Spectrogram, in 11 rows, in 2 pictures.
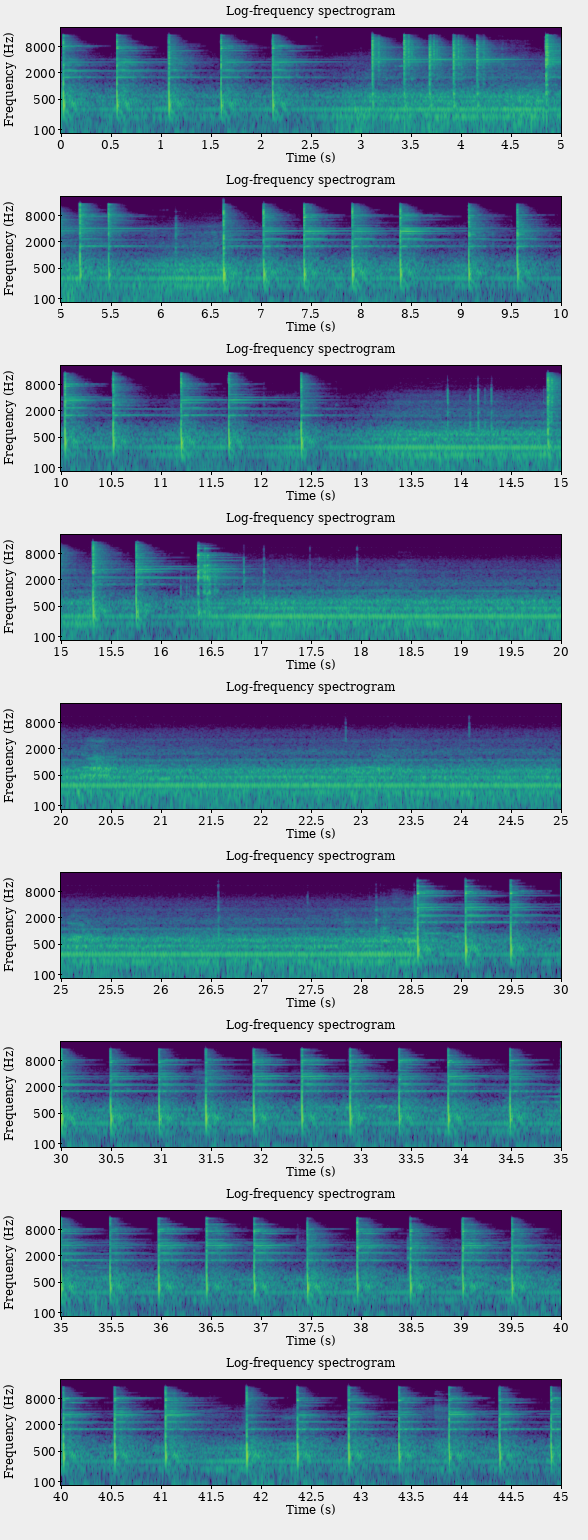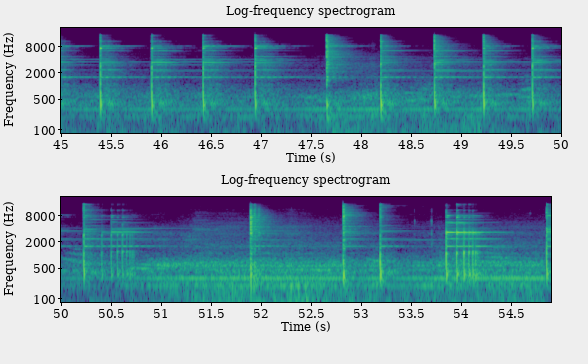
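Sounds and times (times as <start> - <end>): hammer striking steel on anvil: 0.0 - 12.9, 14.8 - 17.0, 28.5 - 51.0, 51.9 - 52.2, 52.8 - 54.9
steady hum: 0.0 - 54.9.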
